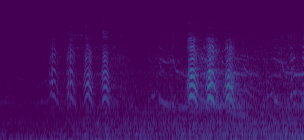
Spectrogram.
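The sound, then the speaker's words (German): Gulls screeching as fishing boats land herring: two short bursts of about four rapid, sharp high calls each, fairly faint over a soft background hiss. “Wie gierig die Möwen kreischen, wenn die Kutter den Hering anlanden.”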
